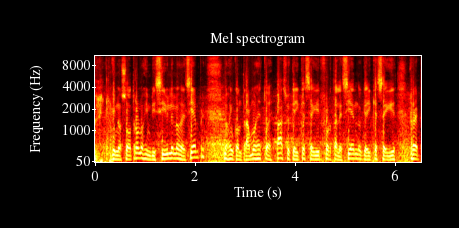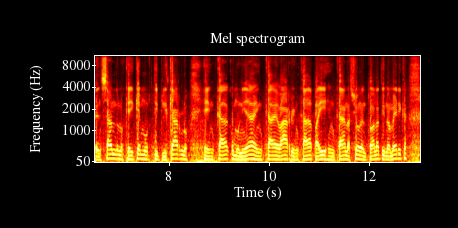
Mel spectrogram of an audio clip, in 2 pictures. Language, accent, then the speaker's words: Spanish; Venezuela; soy de la República Bolivariana de Venezuela.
